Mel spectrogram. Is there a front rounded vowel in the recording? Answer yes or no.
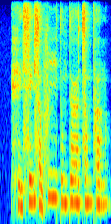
yes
